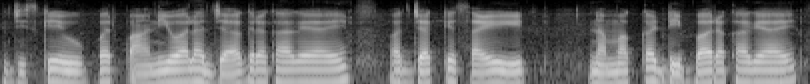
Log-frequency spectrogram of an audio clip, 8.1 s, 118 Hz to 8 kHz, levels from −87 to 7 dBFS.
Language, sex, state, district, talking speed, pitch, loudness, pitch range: Hindi, male, Uttar Pradesh, Lalitpur, 135 wpm, 120 Hz, -16 LUFS, 115-125 Hz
